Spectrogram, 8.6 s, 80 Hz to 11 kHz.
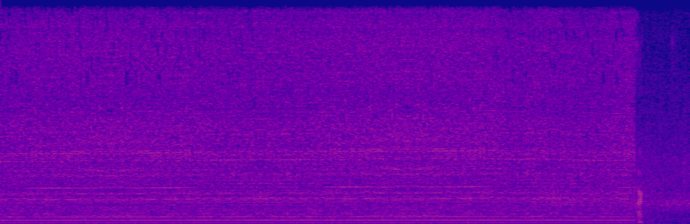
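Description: A NASCAR race car in the NASCAR Racing 2003 video game drones at a steady, loud engine pitch for several seconds until the engine blows near the end, leaving an abrupt cut and a sudden drop in level.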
